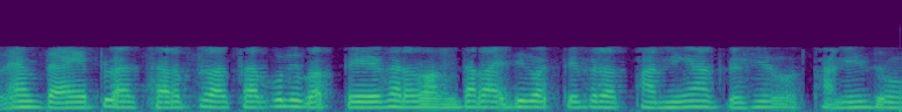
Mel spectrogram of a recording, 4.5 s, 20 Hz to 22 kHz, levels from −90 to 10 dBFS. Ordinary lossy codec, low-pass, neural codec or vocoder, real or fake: AAC, 16 kbps; 7.2 kHz; codec, 16 kHz, 2 kbps, FunCodec, trained on Chinese and English, 25 frames a second; fake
